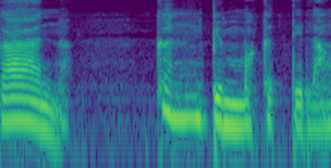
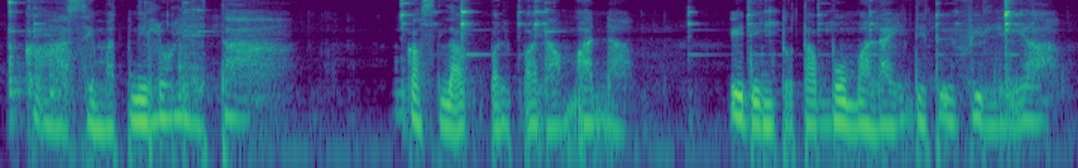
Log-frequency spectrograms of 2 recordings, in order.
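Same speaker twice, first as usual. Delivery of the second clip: hushed whisper; 8 dB quieter than usual. Acted. Servant secretly warning about Lolita in a soft whisper. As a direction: warn her under your breath.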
